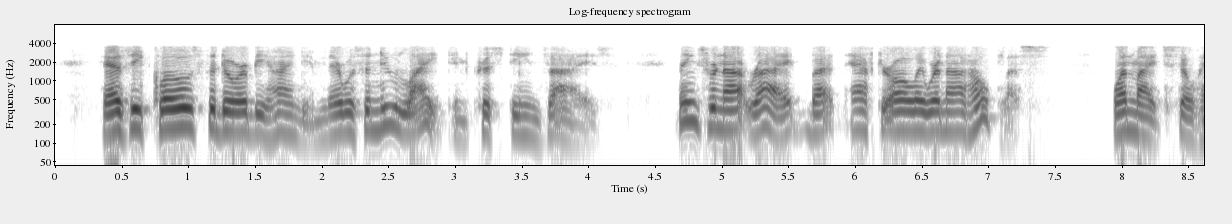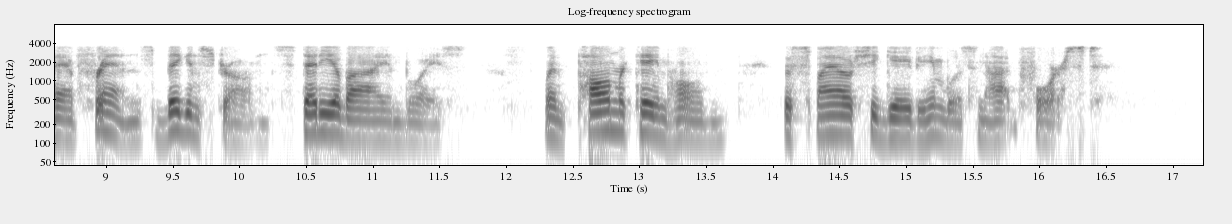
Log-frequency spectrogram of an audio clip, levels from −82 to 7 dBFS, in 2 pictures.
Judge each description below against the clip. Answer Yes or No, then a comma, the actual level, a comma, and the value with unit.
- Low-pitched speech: No, medium, 145 Hz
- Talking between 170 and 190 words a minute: Yes, average, 180 wpm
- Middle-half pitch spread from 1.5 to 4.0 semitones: No, average, 4.8 semitones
